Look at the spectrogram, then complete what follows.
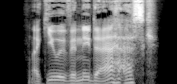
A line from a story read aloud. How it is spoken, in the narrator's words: I laughed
